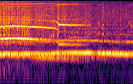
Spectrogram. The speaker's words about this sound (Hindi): हुआ यूं कि एक दिन उसने बहुत से भेड़ियों की आवाज सुनी।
